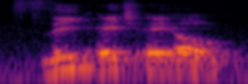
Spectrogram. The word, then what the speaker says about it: Zhao Shao-Ang: and this is pinyin ZhaoShaoAng. Zhao Shao-Ang. It might be pronounced differently in Cantonese, so spelled differently. It could be CHAO, HSAO, and AN in Cantonese, the variations.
